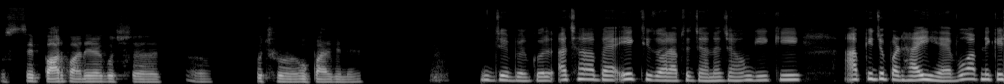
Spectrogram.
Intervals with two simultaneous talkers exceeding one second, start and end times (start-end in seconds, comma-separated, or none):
none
